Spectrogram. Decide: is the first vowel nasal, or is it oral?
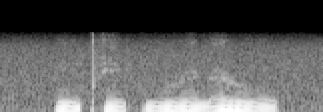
nasal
